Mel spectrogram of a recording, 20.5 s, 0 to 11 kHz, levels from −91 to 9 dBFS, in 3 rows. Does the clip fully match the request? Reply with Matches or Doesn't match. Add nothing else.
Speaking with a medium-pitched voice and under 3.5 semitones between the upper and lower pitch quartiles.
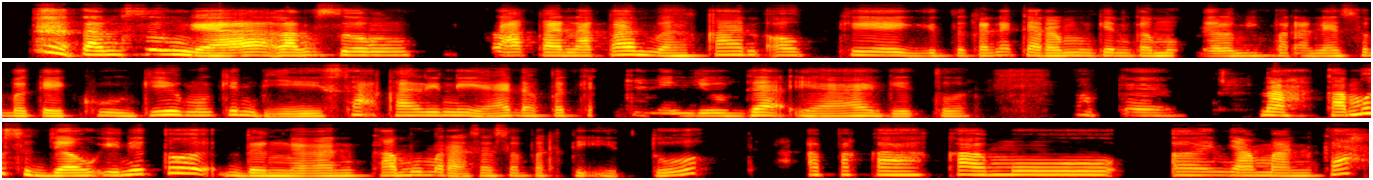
Doesn't match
